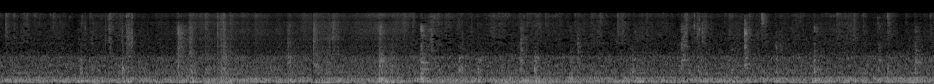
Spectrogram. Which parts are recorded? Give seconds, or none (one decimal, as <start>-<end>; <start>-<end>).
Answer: 0.0-1.6; 4.1-9.3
